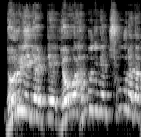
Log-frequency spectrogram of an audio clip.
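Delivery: high, loud preaching declaration; full-force preaching. Real, not acted. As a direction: proclaim it to the whole hall.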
